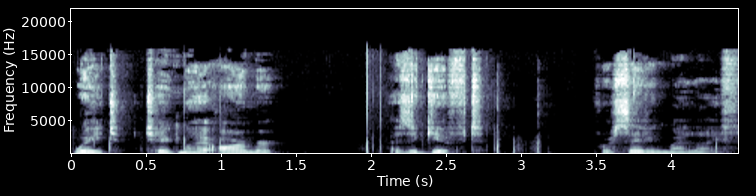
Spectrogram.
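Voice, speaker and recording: Fairly slow delivery from a man at medium pitch, with ordinary pitch variation. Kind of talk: amateur fan stop-motion voice acting. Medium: comedy sketch. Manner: earnest, remorseful, grateful.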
